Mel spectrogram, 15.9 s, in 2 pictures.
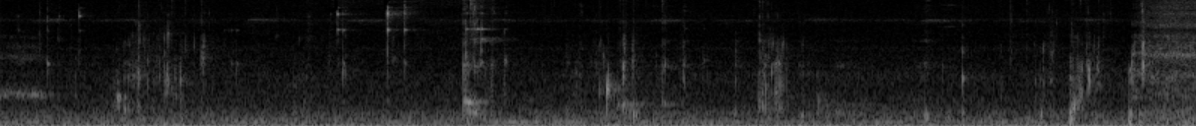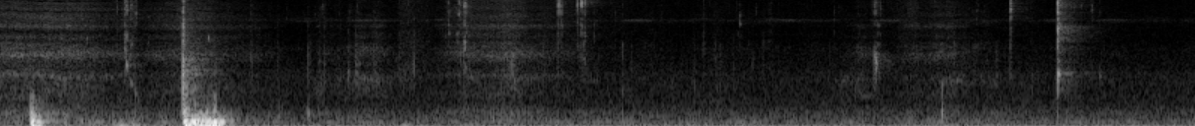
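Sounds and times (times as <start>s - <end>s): wet chewing clicks and squishes: 0.2s - 7.7s, 10.9s - 13.2s
loud dull thumps: 8.1s - 8.4s, 9.2s - 9.7s.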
